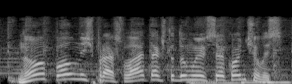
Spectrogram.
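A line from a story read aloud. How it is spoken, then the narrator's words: Cheerful. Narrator (Russian): Один из них весело сказал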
